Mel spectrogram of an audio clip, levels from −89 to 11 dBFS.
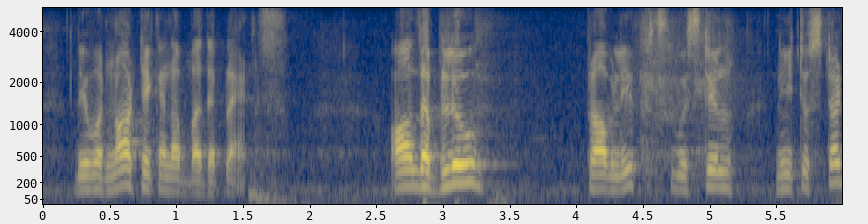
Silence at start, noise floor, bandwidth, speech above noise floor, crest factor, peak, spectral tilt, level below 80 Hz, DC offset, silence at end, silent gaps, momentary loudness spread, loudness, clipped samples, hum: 0.25 s; -55 dBFS; 5.4 kHz; 40 dB; 16 dB; 0 dBFS; -6 dB/octave; -58 dBFS; under 0.1%; 0 s; none; 19 LU; -16 LUFS; under 0.1%; none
